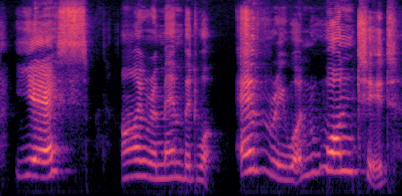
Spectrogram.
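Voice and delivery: put-on high, loud child voice after a yawn. Peppa home in the evening, yawning. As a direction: yawn in, then speak up high. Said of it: "Peppa yawned".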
